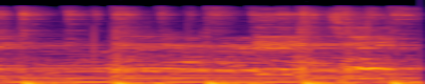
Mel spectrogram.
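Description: A live rock band playing: electric guitars over a steady beat of about two and a half pulses a second, with a man singing into the microphone in the second half.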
